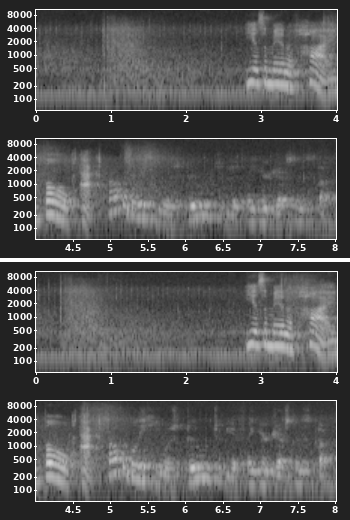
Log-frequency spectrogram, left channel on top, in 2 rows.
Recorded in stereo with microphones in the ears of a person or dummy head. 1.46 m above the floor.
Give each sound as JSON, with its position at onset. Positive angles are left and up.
{"t": 2.8, "sound": "a woman speaking", "side_deg": 0, "distance_m": 0.6}
{"t": 5.0, "sound": "a man speaking", "side_deg": -80, "distance_m": 2.0}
